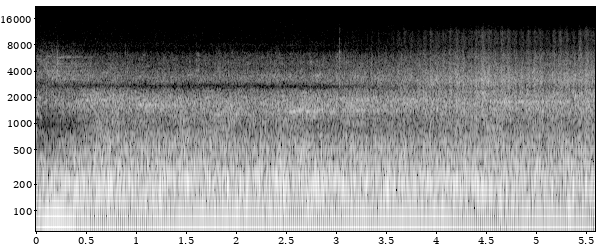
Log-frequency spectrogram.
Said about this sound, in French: Le train bouge. Puis commence à rouler.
